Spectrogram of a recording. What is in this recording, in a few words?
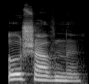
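"ӧшавны", Komi, female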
